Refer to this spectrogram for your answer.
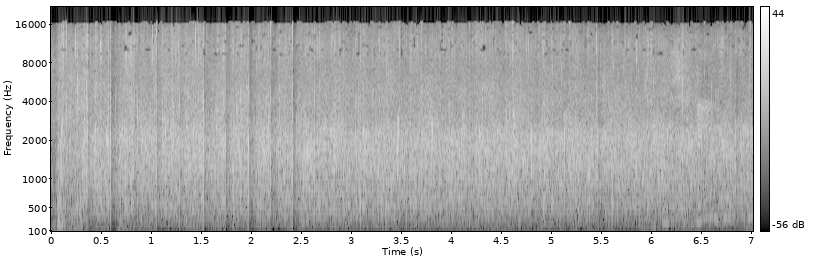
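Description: Steady, dense applause from an audience, a continuous crackle of many hands clapping at an even loudness for several seconds without a break.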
